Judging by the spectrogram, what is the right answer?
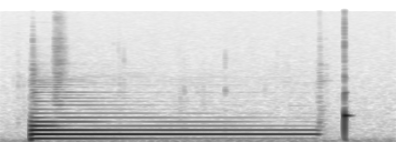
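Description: One plucked bass guitar note, A on the G string, rings out clearly and steadily for about three seconds, then stops abruptly with a small click after.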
